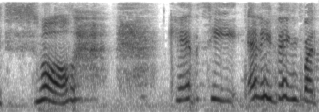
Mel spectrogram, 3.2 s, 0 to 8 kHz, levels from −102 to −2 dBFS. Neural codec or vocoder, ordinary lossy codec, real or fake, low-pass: none; AAC, 48 kbps; real; 7.2 kHz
